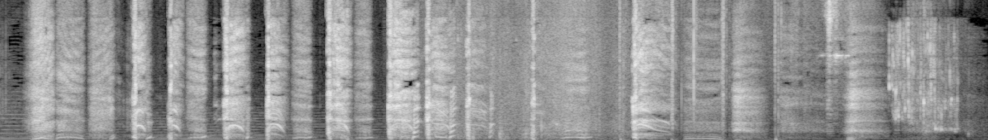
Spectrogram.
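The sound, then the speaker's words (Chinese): A voice performs a long coughing fit, like someone nearly drowned: many rapid, harsh, loud coughs broken by choking gasps and strained groans, tapering into weaker hacks at the end. “好似溺水的人一样咳了半天”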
